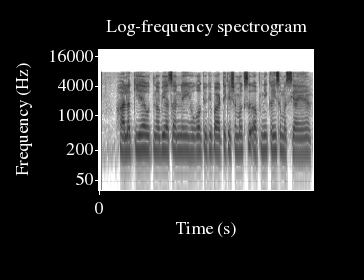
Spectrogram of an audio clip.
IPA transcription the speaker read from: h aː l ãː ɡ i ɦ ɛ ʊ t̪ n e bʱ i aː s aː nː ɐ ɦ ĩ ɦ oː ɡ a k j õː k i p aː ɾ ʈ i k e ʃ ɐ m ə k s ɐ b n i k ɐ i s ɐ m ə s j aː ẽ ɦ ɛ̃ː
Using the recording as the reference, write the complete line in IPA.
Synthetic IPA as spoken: h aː l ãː k i ɦ ɛ ʊ t̪ n a bʱ i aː s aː nː ɐ ɦ ĩ ɦ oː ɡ a k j õː k i p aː ɾ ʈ i k e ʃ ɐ m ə k s ɐ p n i k ɐ i s ɐ m ə s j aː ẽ ɦ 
